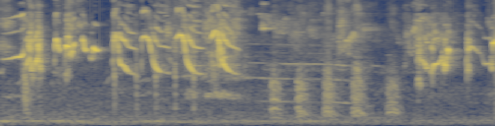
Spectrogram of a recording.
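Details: Javan myna (jalak kebo) singing to prompt other birds: a medley of slurred falling whistles and harsh notes, followed by clicking rasps and a final squeaky warble, low hum beneath.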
